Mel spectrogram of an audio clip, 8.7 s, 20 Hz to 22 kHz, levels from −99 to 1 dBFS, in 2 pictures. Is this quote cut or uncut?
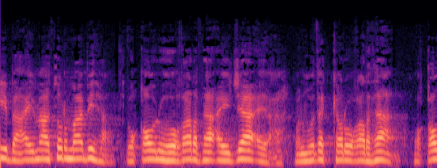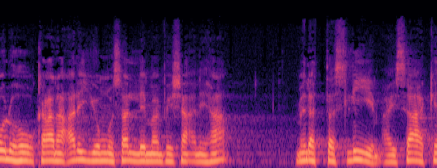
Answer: cut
